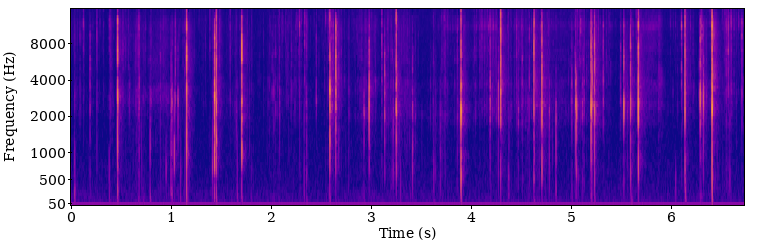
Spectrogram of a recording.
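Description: A small green laminated plastic-foil tea bag packet is bent, crinkled and scratched by fingers and nails. It makes a quick run of sharp, dry crackles and crinkles with almost no low end, each snap bright and dying away at once.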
